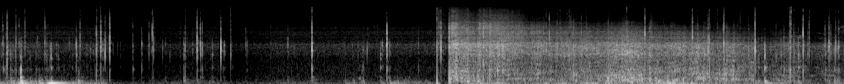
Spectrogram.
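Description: Sudden loud crack of nearby thunder about halfway through, going on as a crackling rumble that fades over about four seconds. Before it there are only scattered ticks and low thumps on the microphone.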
